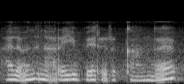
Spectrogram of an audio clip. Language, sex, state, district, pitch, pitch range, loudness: Tamil, female, Tamil Nadu, Kanyakumari, 220 Hz, 210-230 Hz, -17 LUFS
